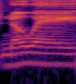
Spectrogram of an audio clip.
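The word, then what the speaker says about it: Noé: to go with like if it's no way or Noah or no I'm pretty sure it's no way oh good because that's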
